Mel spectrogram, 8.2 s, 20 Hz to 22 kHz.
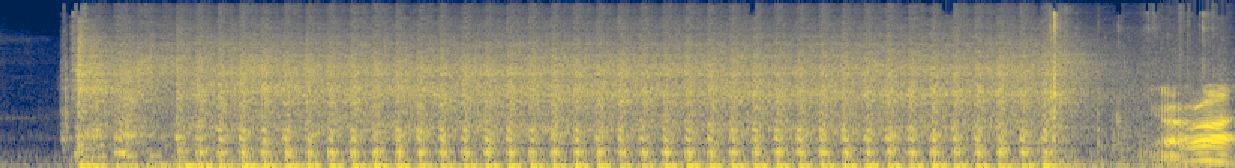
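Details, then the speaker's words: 2007 Honda CR-V 2.4L petrol with power loss and hard starting: starter churns evenly for about six seconds without firing; fuel flow gauge shows little delivery, suspected blocked fuel filter or weak fuel pump. "pressure and still the flow balls right at the bottom so clearly we've got not much coming through obviously looks like we've either got a blocked fuel filter or a poor fuel pump"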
